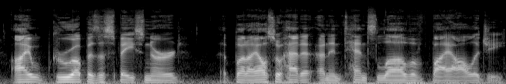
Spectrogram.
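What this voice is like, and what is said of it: Canadian English accent. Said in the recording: “if my accent hasn't given me away yet, I'm originally from Canada”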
